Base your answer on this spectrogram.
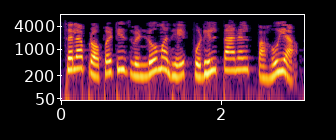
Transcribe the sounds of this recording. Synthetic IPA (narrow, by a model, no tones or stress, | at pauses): t͡səlapɾɔpəɾʈiːd͡zʋiɳɖoməd̪ʱːjepuɽ̤iːlpænəlpaɦuja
